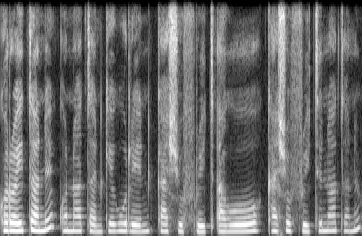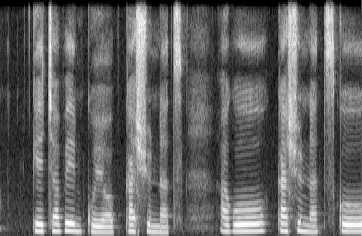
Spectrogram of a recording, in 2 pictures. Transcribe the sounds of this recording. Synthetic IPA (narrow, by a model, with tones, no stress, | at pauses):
kɔ˦ɾɔ˨i˦ta˨ne˦kɔ˨na˦ta˨nke˦ku˦ɾe˨nka˦ʃu˨fɾi˨ta˨ko˦ka˦ʃu˦fɾi˨tɪ˦na˦ta˨ne˦ | ke˦t͡ʃa˦be˦nko˨jɔ˨p̚ka˦ʃu˨na˨ta˨ko˦ka˦ʃu˦na˨tko˦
